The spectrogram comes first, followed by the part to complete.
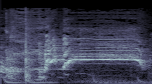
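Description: A woman's high-pitched scream that rises quickly and is held steady for over a second, after a moment of excited voices.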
